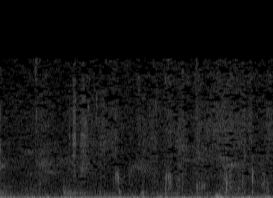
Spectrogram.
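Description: Near silence with a few faint, short clicks: a cat eating food off a concrete floor.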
